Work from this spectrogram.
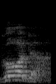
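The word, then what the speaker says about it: Godan: name is wardon also oden's name is also uh gordon it's also pronounced gordon g-o-d-a-n as well as w-o-u-d-a-n and um when we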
